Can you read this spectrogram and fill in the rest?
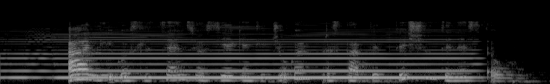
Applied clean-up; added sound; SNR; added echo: none; Bowed string instrument; -4 dB; reverberation time 0.4 s.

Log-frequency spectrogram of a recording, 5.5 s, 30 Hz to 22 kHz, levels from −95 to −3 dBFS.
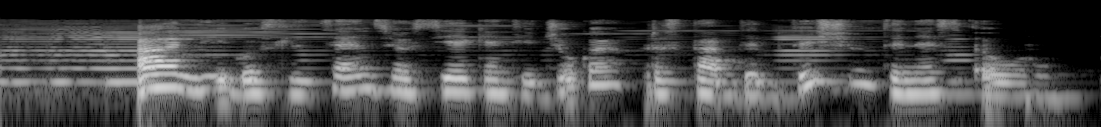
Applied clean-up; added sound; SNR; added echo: classical method WPE with log-MMSE.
